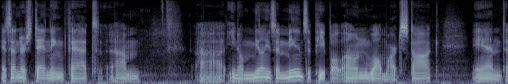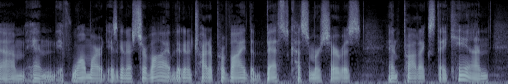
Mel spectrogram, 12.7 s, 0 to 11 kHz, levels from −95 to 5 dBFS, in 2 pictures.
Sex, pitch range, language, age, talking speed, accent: male, 80-90 Hz, English, 40-59, 180 wpm, American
